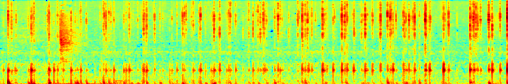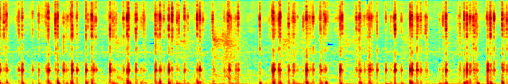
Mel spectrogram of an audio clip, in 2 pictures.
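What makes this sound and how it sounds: An empty, hollow clear plastic drinking cup is held sideways, then upright, and tapped with fingertips and nails along its side and rim. The result is a continuous stream of rapid, soft, dry taps and clicks with a faint hollow tone, each tap dying away almost instantly.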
